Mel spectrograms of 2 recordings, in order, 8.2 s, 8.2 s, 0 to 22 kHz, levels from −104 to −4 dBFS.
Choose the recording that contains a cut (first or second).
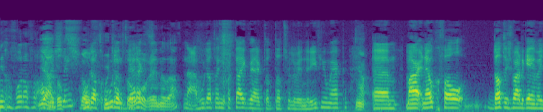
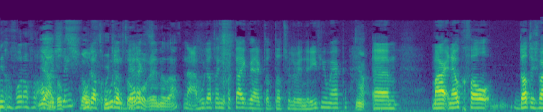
first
